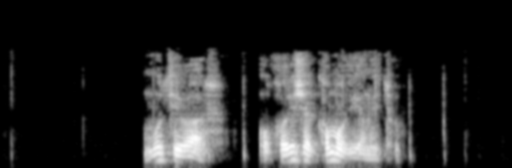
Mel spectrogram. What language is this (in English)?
Laz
